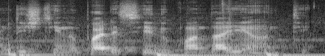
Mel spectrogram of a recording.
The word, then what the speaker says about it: Ianthe: E ela, eu acredito que é assim que se pronuncia, Ianthe.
